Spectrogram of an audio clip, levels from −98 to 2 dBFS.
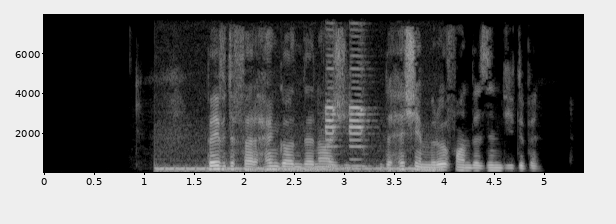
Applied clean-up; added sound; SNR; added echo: none; Vehicle horn, car horn, honking; 2 dB; none.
